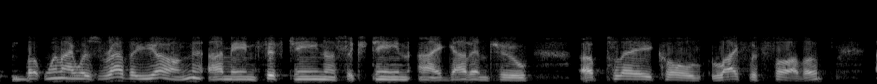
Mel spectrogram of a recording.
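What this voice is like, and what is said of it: Boston New England-sounding accent. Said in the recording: “A lot of people think that you're from the Boston, New England area because of your accent.”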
